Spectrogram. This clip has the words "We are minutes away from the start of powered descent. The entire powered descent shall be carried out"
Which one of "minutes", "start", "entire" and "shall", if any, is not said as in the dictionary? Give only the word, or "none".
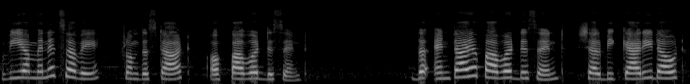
none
